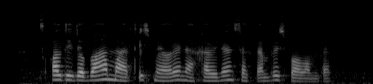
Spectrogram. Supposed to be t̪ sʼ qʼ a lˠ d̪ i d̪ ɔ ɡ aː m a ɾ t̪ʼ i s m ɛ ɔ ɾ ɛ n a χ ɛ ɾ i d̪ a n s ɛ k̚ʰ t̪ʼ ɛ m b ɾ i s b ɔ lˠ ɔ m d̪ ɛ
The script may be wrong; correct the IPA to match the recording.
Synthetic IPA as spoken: t̪ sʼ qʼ a lˠ d̪ i d̪ ɔ b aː m a ɾ t̪ʼ i s m ɛ ɔ ɾ ɛ n a χ ɛ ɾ i d̪ a n s ɛ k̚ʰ t̪ʼ ɛ m b ɾ i s b ɔ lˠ ɔ m d̪ ɛ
